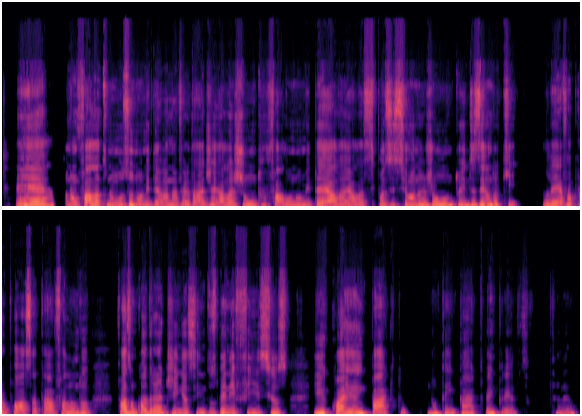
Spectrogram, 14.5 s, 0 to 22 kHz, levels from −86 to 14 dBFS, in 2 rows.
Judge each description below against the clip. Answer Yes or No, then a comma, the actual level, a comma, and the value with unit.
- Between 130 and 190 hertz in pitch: No, high, 205 Hz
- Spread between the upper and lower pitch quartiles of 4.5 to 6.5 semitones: Yes, average, 5.1 semitones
